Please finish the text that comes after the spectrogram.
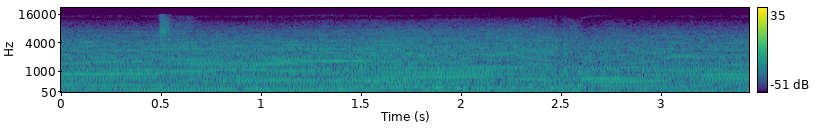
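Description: A Hypercar race car in the Le Mans Ultimate racing game sweeps past with a steady, dense engine roar and layered high whine, continuous and fairly loud throughout.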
